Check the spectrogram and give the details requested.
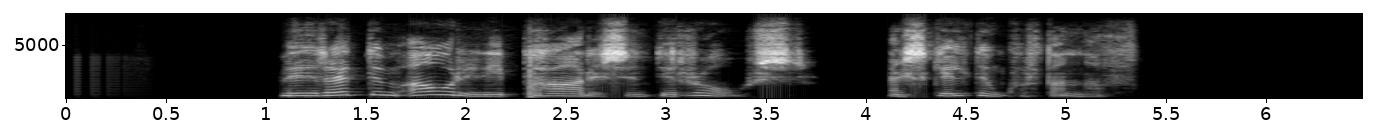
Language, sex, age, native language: Icelandic, female, 40-49, Icelandic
